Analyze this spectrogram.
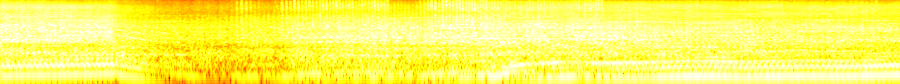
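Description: Long-tail boat engine running steadily, then throttled down about a second in, its pitch dropping, and opened up again about five seconds in, after which it runs steadily again.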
